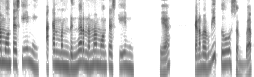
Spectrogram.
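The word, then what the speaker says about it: Montesquieu: Kalau namanya Monteski ini tulisannya Montesyeu. Montesyeu ya tulisannya begitu. Tapi dibacanya Monteski.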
